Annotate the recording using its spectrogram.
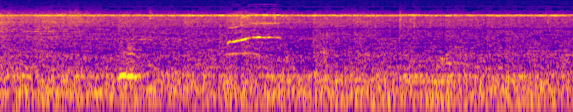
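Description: Steady outdoor background noise under a thin, steady high whine, with one short rising chirp from an animal about two seconds in.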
